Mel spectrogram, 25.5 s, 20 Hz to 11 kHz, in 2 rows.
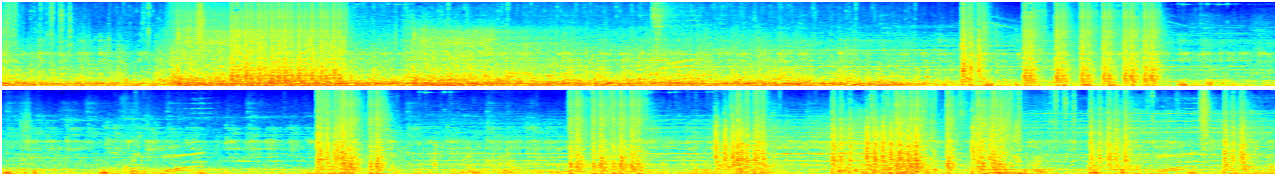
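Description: Video game F.E.A.R. 2 firefight between US military troops and replica soldiers: loud bursts of rapid automatic gunfire and single shots, dense at first, then sporadic volleys with pauses between them.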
